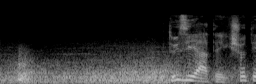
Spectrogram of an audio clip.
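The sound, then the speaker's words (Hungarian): Deep, continuous rumbling booms of a fireworks display on August 20, 1966, the first held after a 10-year break, roll on throughout, with a crowd's excited voices and cheers rising over them toward the end. “Így örültek az emberek 1966-ban, amikor 10 év szünet után újra tűzijátékot tartottak augusztus 20-án.”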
